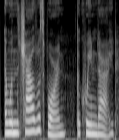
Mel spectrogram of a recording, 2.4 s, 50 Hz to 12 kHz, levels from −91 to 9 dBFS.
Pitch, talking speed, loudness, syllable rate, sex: 225 Hz, 225 wpm, -15 LUFS, 4.5 syllables/s, female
